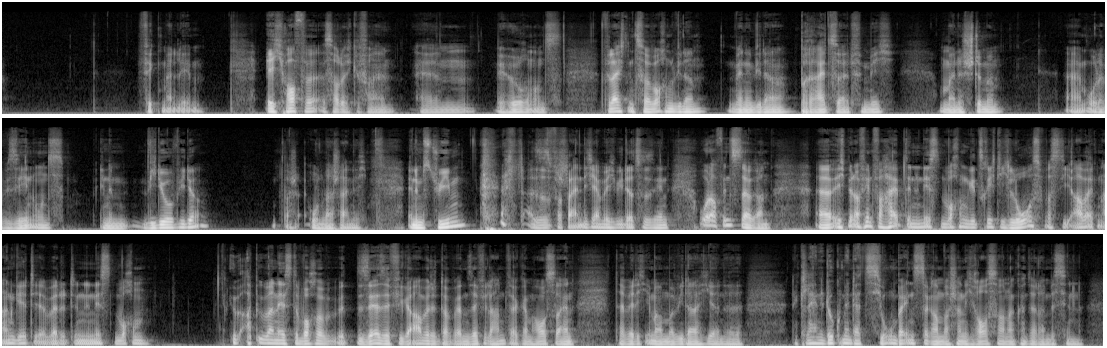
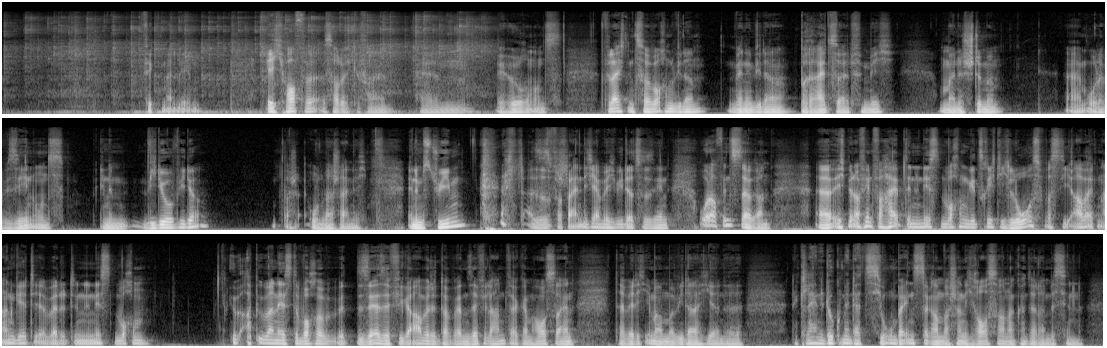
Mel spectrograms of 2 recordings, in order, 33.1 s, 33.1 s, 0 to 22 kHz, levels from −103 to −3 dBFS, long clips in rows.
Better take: first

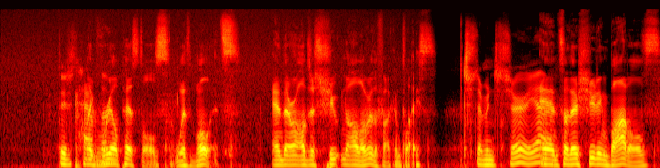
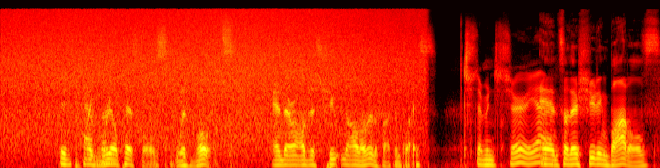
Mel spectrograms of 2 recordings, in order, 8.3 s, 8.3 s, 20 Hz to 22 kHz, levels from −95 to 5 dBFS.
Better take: first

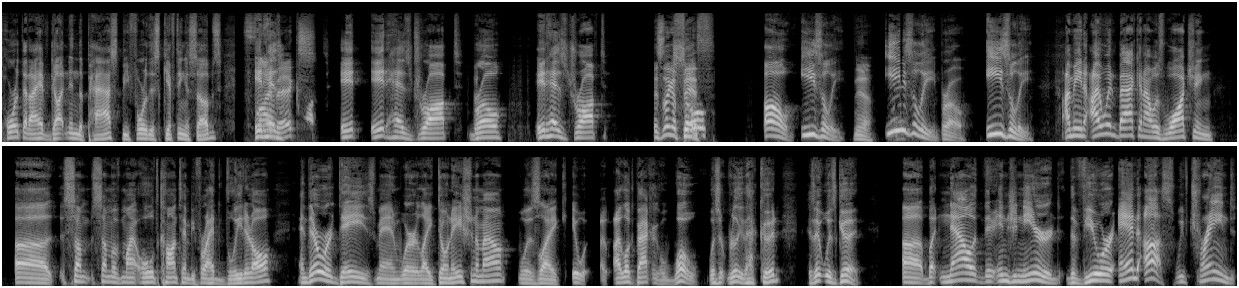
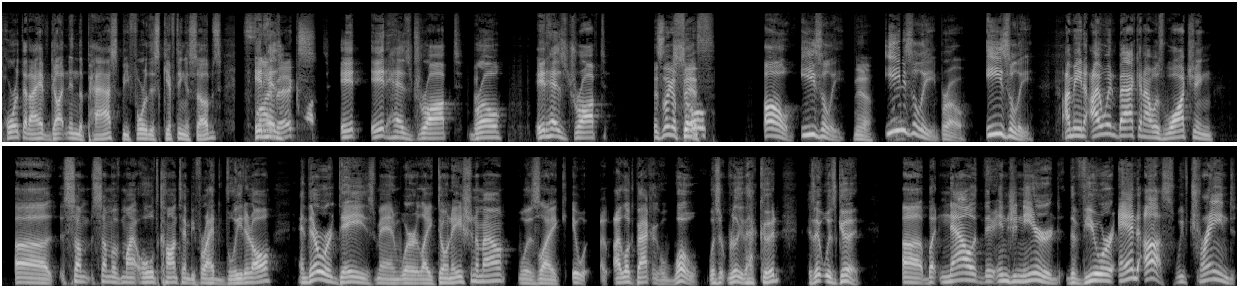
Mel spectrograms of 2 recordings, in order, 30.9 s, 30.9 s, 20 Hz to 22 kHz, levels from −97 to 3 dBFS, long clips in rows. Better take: neither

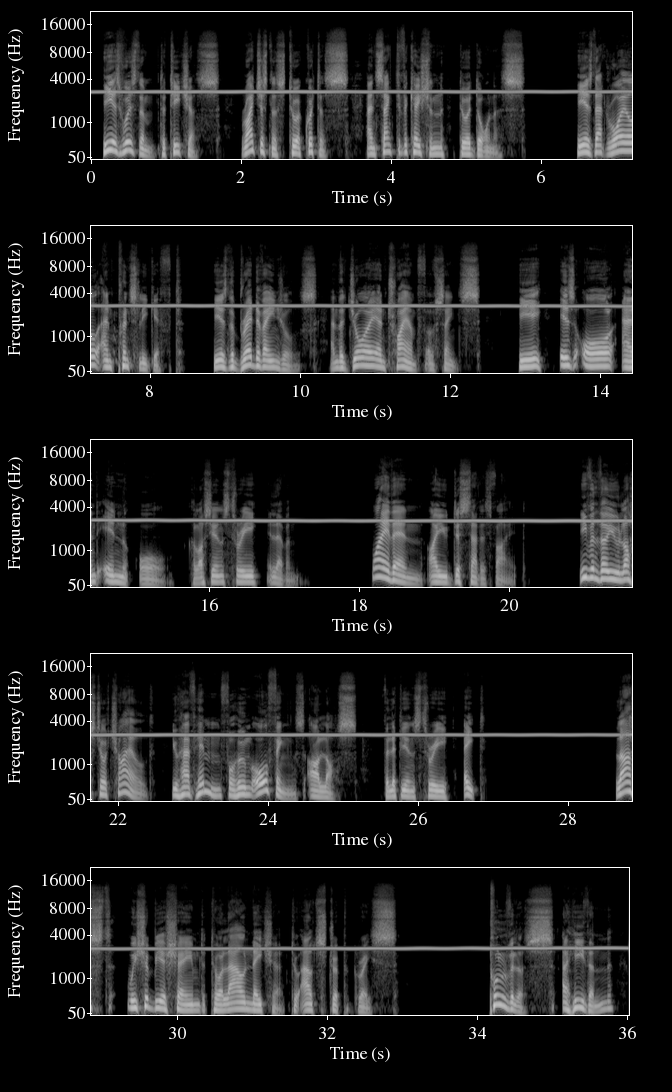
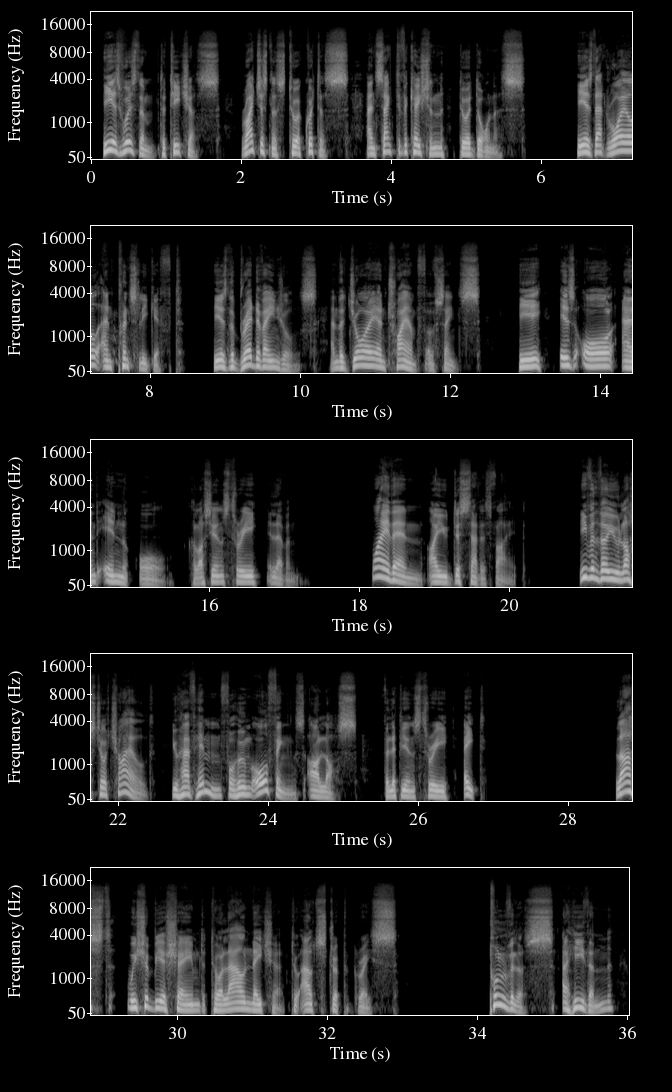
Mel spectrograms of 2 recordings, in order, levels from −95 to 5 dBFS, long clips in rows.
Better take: second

